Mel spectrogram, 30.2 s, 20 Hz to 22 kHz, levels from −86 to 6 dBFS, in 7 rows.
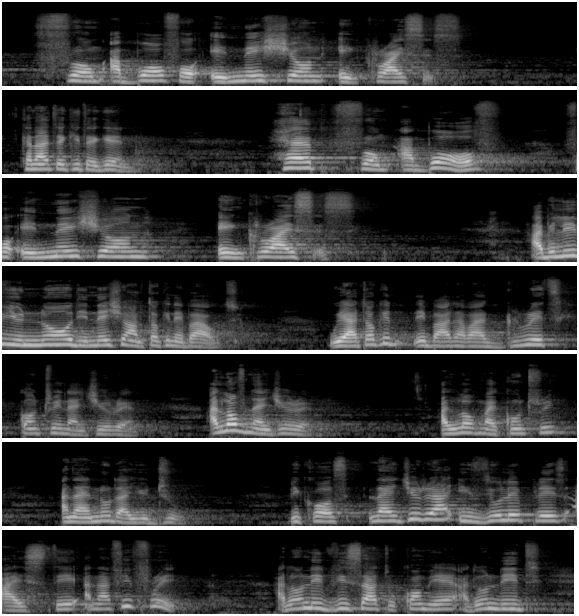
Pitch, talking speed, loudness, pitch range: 200 Hz, 145 wpm, -25 LUFS, 175-215 Hz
